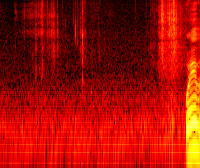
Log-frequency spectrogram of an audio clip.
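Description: A pause with faint room tone and a few small, faint clicks, then a man's voice starting to speak near the end.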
